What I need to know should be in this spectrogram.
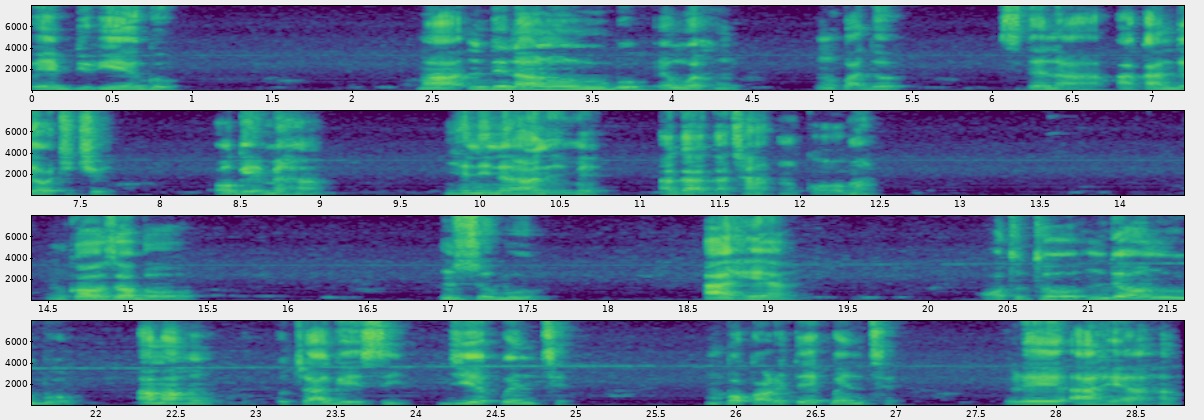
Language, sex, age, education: Igbo, male, 30-45, tertiary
